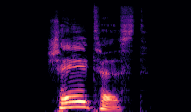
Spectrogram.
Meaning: second-person singular subjunctive I of schelten
- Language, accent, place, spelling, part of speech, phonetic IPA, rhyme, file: German, Germany, Berlin, scheltest, verb, [ˈʃɛltəst], -ɛltəst, De-scheltest.ogg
